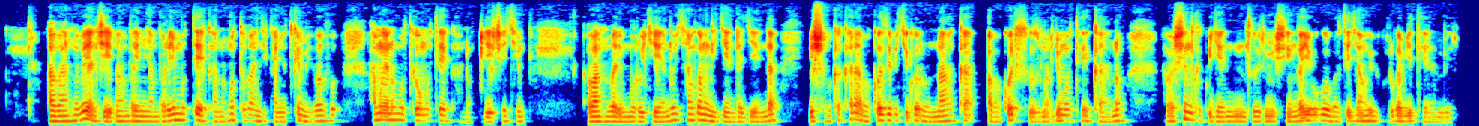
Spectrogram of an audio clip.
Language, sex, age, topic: Kinyarwanda, male, 18-24, education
